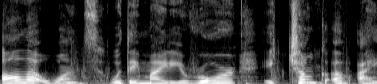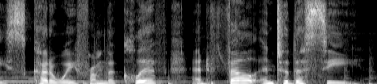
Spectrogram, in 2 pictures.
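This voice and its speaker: A woman reading a children's storybook aloud as storyteller in a gentle, expressive manner. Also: medium pitch, slow pace, few pauses, soft background music.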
